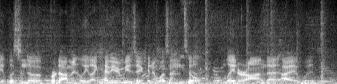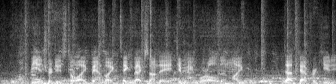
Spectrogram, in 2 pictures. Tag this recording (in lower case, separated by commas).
music, speech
